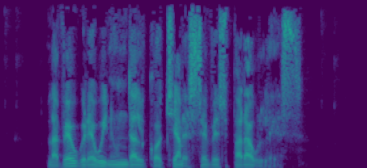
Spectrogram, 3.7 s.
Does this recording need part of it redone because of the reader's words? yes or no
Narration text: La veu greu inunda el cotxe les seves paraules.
no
